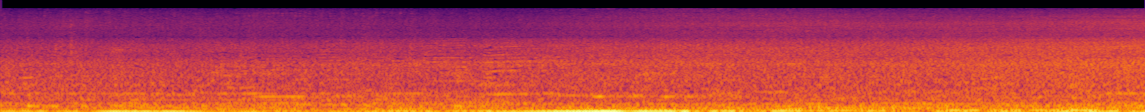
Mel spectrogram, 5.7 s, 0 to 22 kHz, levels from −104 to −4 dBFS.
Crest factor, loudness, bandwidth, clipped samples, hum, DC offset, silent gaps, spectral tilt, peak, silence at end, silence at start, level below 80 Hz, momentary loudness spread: 16 dB; -23 LUFS; 13.5 kHz; under 0.1%; none; under 0.1%; none; -5.5 dB/octave; -2 dBFS; 0 s; 0 s; -18 dBFS; 9 LU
